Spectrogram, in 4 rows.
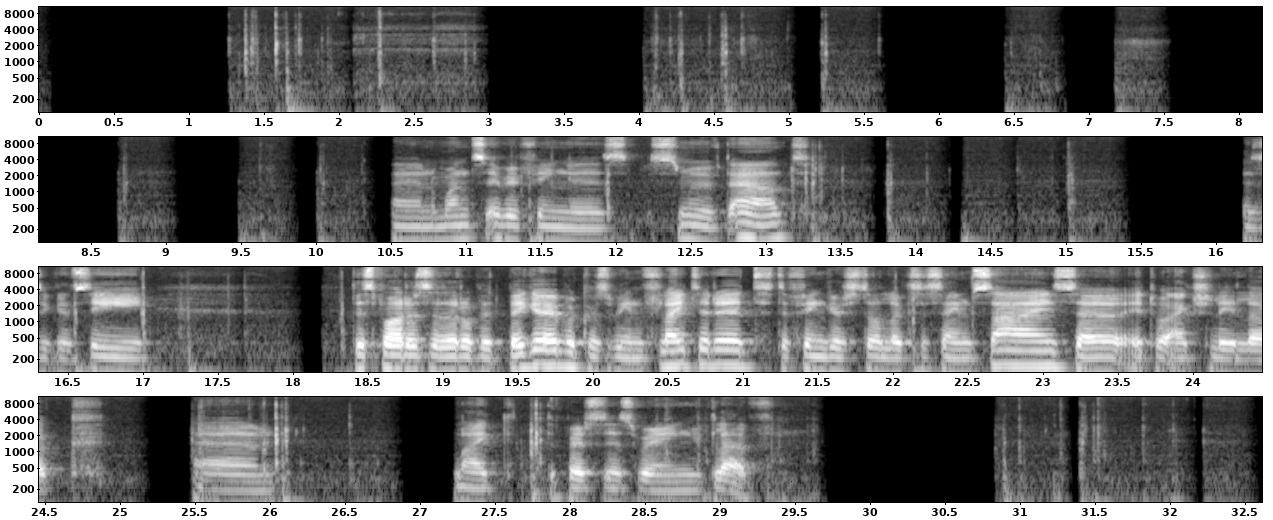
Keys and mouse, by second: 4.8-5.5 drag, 10.7 middle click, 11.0-11.7 middle drag, 12.2-14.1 drag, 14.1 middle click, 14.9 middle click, 15.0 click.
